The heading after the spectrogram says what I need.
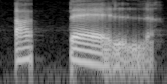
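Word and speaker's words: appelle: the pronunciation of H you tend to pronounce it like e e really open that's the reason why you pronounce it Appel Appel okay Appel Appel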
